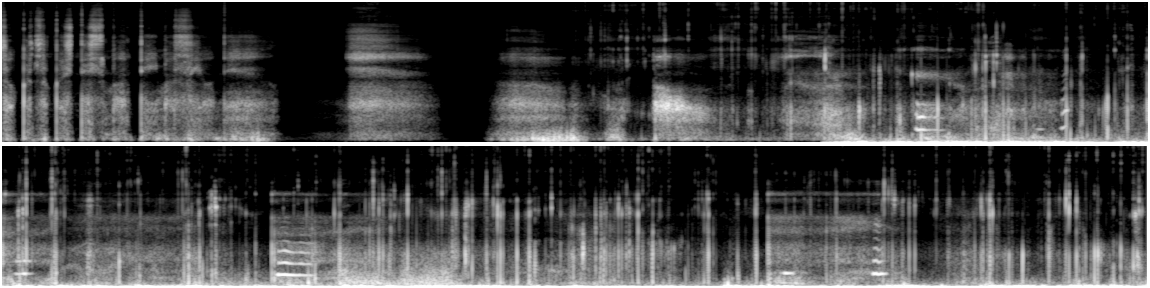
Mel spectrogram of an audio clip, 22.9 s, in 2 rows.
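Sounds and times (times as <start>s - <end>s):
deep ear licking ASMR sounds: 5.8s - 22.9s.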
